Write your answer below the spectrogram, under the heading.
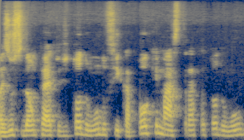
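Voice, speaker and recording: This is a man speaking with a São Paulo interior accent. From São Paulo state, Piracicaba. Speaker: education professor and comics researcher. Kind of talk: casual interview chat.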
